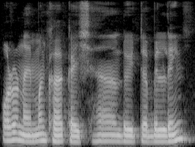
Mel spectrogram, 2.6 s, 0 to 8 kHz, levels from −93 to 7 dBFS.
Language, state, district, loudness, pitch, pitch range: Kokborok, Tripura, West Tripura, -18 LUFS, 125 Hz, 120-135 Hz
